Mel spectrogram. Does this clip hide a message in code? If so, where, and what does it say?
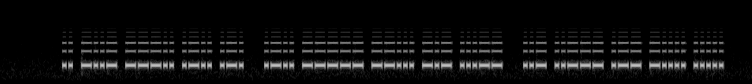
Yes: Morse code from 0.6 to 7.3 s, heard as a keyed tone, machine-sent, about 38 wpm, 900 Hz. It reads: IX8LR L07K3 U2W65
